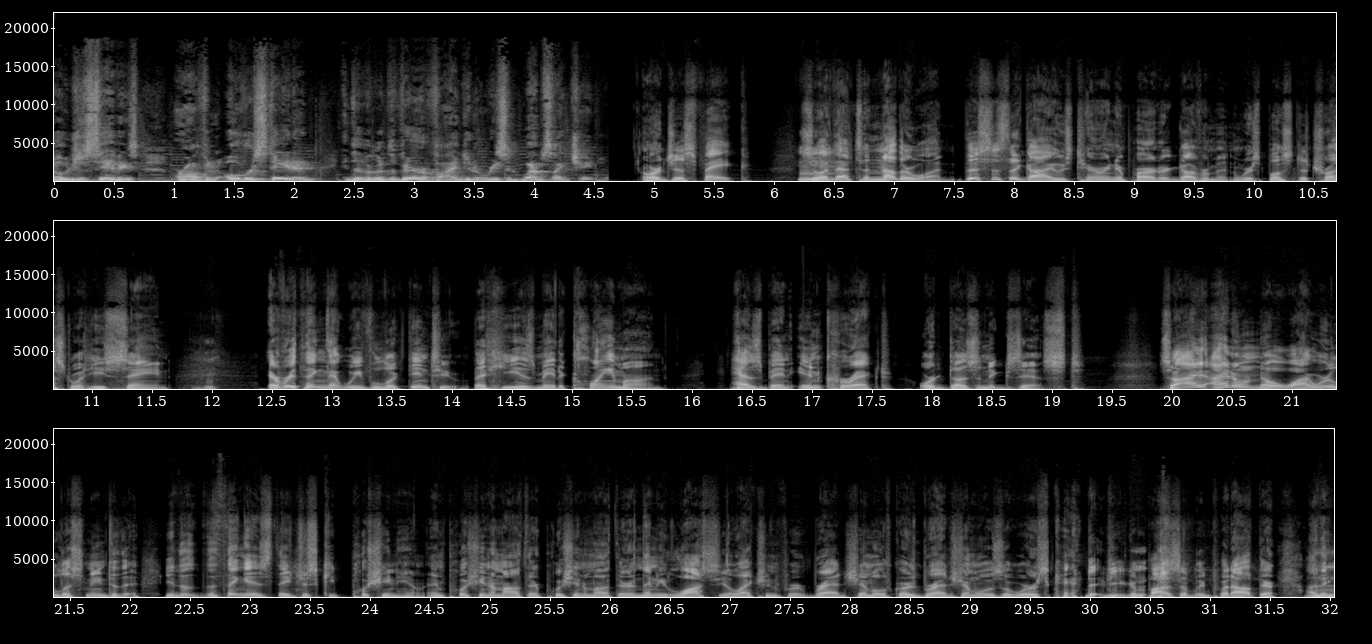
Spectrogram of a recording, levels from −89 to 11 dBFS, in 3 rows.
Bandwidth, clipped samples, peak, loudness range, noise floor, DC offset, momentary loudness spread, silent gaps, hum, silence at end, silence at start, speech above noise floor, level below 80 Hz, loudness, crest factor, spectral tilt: 18 kHz; under 0.1%; 0 dBFS; 4 LU; -67 dBFS; under 0.1%; 9 LU; none; none; 0 s; 0 s; 45 dB; -48 dBFS; -22 LUFS; 22 dB; -5 dB/octave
